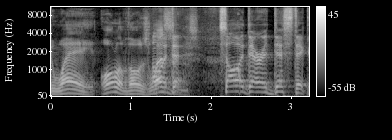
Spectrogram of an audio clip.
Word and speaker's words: solidaristic: All of those lessons Solidarodistic is how you say that, Professor Wolf. Solidaridistic. It's very hard to say, I know, but that's it's not solidarity way. It's solidaristic are profound and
